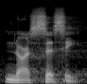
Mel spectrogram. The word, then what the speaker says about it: narcissi: uh narcissy but the the accent is on the second part so it's narcissi um david hayasi did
